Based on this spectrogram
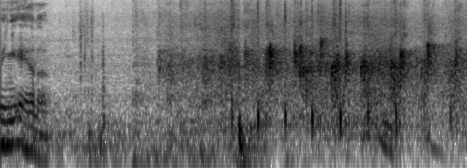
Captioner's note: clapping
